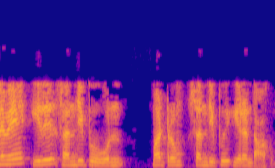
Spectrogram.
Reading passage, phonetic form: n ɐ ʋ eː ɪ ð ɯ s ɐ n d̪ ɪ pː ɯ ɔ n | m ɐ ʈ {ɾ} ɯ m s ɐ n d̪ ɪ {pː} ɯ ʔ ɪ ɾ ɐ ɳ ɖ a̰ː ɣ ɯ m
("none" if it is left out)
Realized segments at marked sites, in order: r, pː

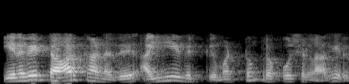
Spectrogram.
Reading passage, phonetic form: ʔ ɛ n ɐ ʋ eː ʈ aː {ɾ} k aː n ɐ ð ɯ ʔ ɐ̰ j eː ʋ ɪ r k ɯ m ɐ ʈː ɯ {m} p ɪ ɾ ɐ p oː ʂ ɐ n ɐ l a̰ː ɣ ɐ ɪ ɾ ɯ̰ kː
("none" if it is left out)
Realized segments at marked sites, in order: ɾ, m

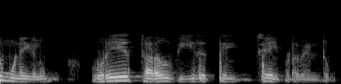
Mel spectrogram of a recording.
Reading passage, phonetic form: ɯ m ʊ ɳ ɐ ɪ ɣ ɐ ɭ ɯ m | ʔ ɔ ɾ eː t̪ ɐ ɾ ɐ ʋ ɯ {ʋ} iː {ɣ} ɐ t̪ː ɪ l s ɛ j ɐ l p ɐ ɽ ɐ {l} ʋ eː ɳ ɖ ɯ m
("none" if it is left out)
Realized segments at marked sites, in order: ʋ, ð, none

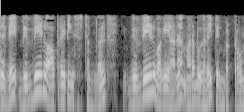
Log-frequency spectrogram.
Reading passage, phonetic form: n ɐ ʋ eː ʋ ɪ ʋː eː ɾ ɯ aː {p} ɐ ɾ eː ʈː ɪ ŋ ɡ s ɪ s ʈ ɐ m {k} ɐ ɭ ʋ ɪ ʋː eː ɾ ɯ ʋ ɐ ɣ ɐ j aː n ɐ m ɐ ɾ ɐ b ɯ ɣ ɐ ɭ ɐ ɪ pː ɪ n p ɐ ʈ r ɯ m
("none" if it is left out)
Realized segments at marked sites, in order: p, ɡ

